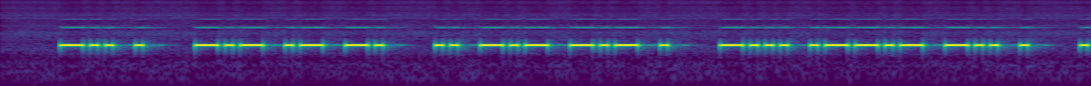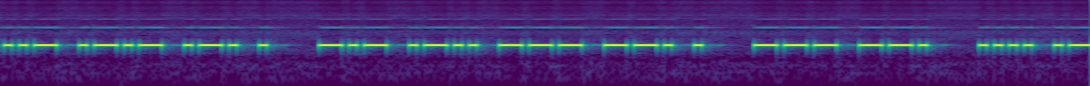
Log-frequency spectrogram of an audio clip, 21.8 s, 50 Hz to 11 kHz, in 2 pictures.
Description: Morse code (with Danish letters), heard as a keyed tone, machine-sent, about 16 wpm, 650 Hz, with room echo. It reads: DE KAN IKKE BÅDE VÆRE KLOGE OG …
